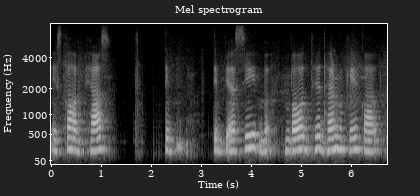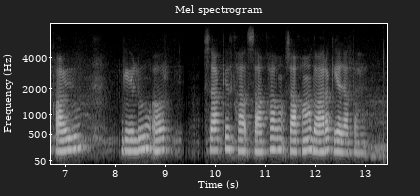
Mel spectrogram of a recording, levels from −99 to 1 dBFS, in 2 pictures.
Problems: constant background noise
